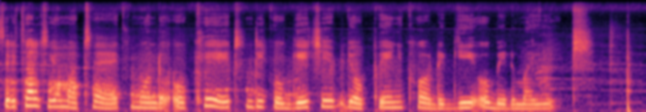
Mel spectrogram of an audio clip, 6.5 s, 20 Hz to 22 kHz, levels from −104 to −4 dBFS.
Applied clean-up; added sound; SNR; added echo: neural mask model RNNoise.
